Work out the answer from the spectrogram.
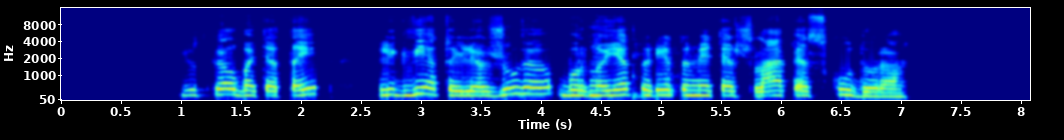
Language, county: Lithuanian, Panevėžys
